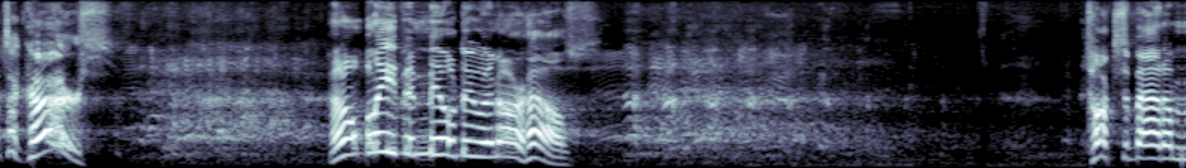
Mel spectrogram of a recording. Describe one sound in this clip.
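A middle-aged man speaks expressively through a microphone in a large echoing hall.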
